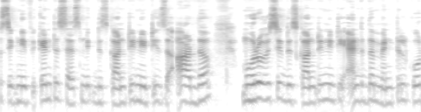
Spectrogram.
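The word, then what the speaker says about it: Mohorovičić: earthquakes and is named after its discovers a Morovicic pronounced as Morovicic.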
